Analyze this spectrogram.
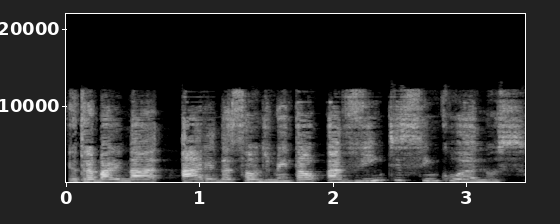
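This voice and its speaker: At a fairly slow pace, a woman speaks in an unremarkable speaking voice with a fairly high pitch. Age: 60s. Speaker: women's mentor and hypnotherapist. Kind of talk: live-stream interview. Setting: online live stream.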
